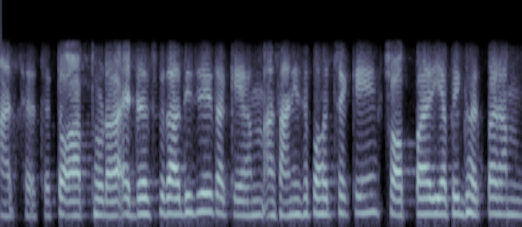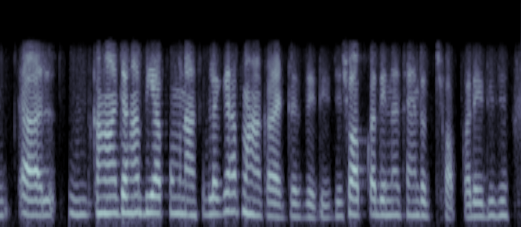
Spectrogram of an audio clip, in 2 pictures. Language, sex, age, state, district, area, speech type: Urdu, female, 45-60, Uttar Pradesh, Rampur, urban, conversation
